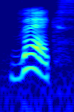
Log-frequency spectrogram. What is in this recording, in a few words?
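"vex", Nigerian Pidgin, female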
